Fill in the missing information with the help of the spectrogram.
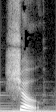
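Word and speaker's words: chaud: Show. Like you're saying, I'm going to watch a show.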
